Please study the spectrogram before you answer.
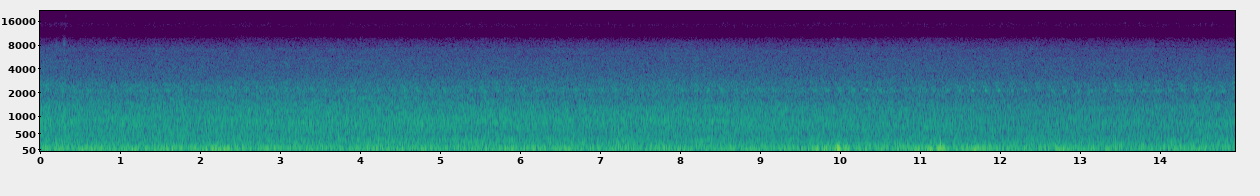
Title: Noise from the PAL engine room - fan making a loud noise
